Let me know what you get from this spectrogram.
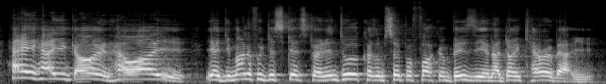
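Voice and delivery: high, fast, careless brush-off greeting; mock rushed dismissive opener. Sales coach mocking a rushed, dismissive call opener. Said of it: "you start the conversation of".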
